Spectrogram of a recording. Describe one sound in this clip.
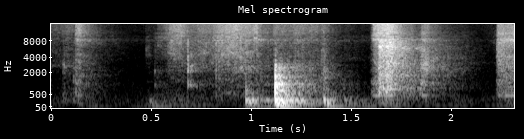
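A wooden board is set down on a table with a soft knock.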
